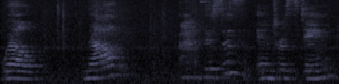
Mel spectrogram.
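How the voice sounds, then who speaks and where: A woman's voice: fairly high pitch, animated, takes it slowly. A woman acting in a live one-act play as a nervous, self-conscious woman rambling through an awkward date. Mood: flustered, musing. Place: lakeside theater stage, recorded from afar. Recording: distant, echoey, noisy live theater recording.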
